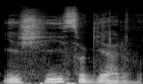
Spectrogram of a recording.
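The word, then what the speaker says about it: Yeshe Tsogyal: Alors, la prononciation, parce que j'en ai marre, à chaque fois je me plante. Yeshi Sogyal. Ouais, j'étais pas très loin.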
